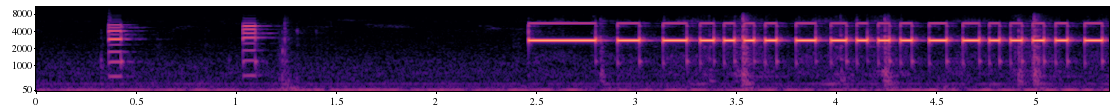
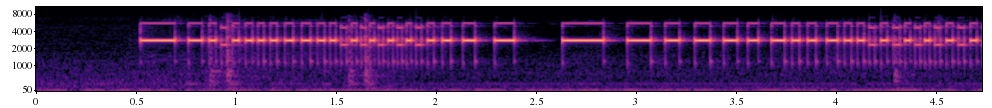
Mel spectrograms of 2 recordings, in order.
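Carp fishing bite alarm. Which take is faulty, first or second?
first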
